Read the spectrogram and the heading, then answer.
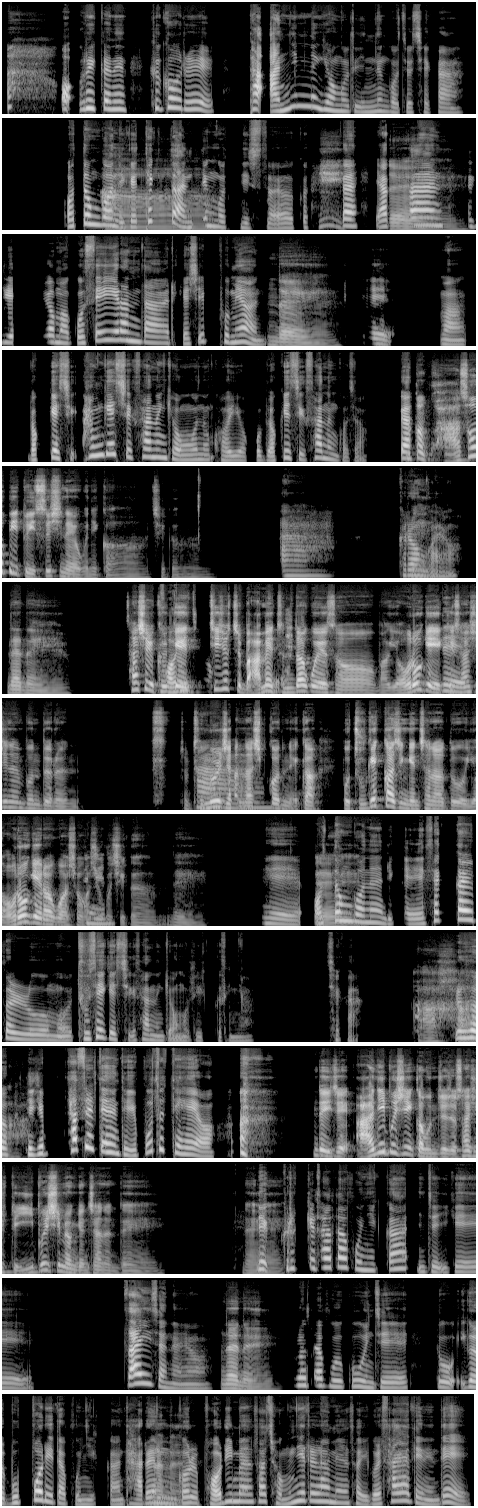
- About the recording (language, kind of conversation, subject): Korean, advice, 미니멀리즘으로 생활 방식을 바꾸고 싶은데 어디서부터 시작하면 좋을까요?
- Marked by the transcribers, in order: gasp; other noise; tapping; laugh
